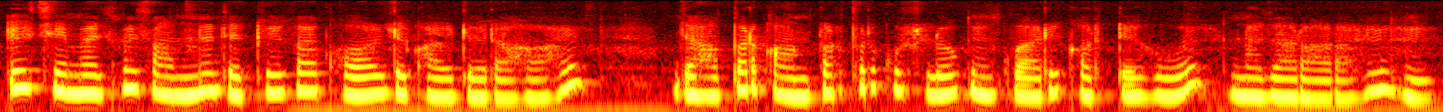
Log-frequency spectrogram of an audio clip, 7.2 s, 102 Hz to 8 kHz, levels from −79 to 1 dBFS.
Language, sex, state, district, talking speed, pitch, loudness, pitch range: Hindi, female, Rajasthan, Jaipur, 200 wpm, 210 Hz, -16 LUFS, 195-235 Hz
